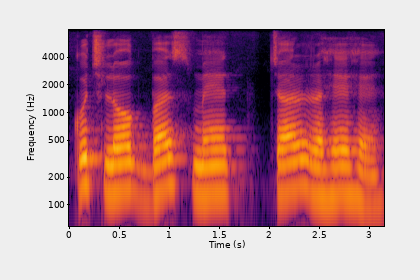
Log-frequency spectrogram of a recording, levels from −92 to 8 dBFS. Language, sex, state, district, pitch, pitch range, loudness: Hindi, male, Arunachal Pradesh, Longding, 135 Hz, 130-145 Hz, -16 LUFS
